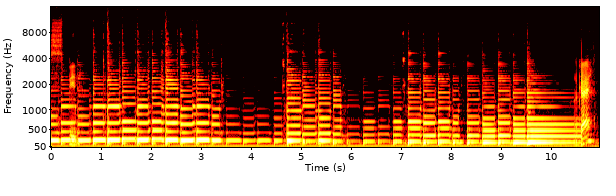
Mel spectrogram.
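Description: Steel-string acoustic guitar playing a chromatic exercise as a run of single picked notes, about four a second, moving between louder and softer passages to practise dynamics. Near the end the last note is left ringing.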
